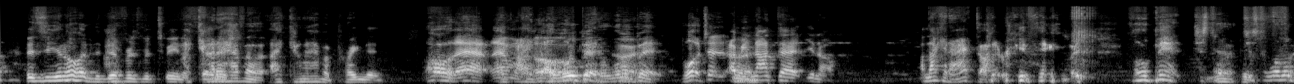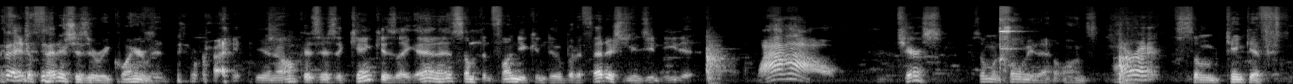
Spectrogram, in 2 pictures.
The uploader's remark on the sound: Recorded at Tuesdays at Gebhards with my friend and the owner of Gebhards. Someone is crashing our livestream.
